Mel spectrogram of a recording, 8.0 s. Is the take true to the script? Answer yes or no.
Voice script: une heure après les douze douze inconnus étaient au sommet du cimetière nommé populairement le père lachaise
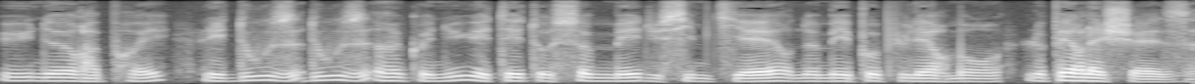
yes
